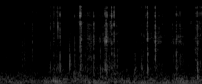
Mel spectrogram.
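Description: Foil Yu-Gi-Oh booster pack wrappers crinkling faintly as they are handled on the pile, a scattering of small crackles and ticks.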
